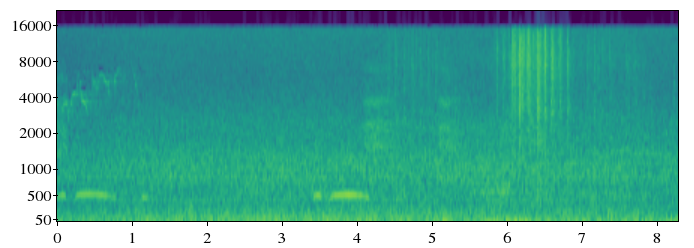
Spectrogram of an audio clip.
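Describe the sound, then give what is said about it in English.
A collared dove coos twice, soft hollow notes a few seconds apart, over a steady outdoor background hiss, with a brief rustling flutter near the end; early morning in Sitka, Alaska, during a June heat wave, heard through an open window. “On day three, I was sleeping with the window open early one morning during Alaska's June heat wave when the collared dove came to me.”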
